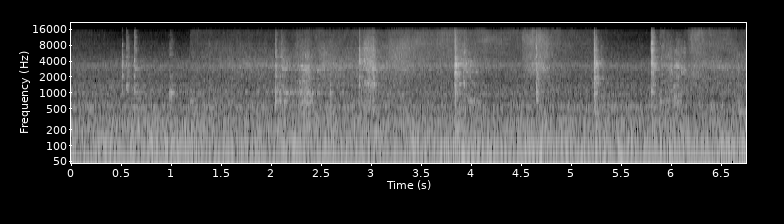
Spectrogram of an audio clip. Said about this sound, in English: remember to keep it at high heat all the time. That's a key for stir frying.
